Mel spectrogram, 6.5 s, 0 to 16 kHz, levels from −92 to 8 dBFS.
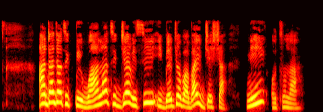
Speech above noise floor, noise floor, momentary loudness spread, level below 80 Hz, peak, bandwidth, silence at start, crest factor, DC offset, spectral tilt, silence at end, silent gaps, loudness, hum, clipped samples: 35 dB; -50 dBFS; 14 LU; -60 dBFS; -2 dBFS; 8.2 kHz; 0.8 s; 16 dB; under 0.1%; -5.5 dB/octave; 0.5 s; 4.83-4.92 s; -16 LUFS; none; under 0.1%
